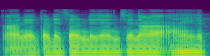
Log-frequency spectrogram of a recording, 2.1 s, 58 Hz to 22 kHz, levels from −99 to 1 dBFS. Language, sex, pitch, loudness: Marathi, male, 85 Hz, -18 LUFS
